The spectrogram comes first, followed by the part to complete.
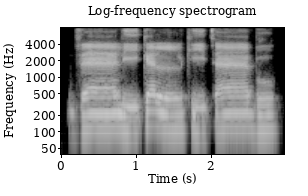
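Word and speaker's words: ذلك الكتاب: Contoh alhamdulillahirabbil alamin kan alhamdu alhamdu kemudian ee kemudian ketika alif lam itu berada di tengah, maka hanya lamnya aja yang dibaca. Contoh dzalikal kitabu. Dalzalikal kitabu.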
